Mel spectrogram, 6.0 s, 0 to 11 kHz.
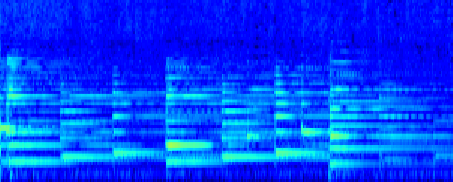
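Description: Background piano music: a slow melody with a new note struck about every 0.7 seconds, each ringing away, growing quieter near the end.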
